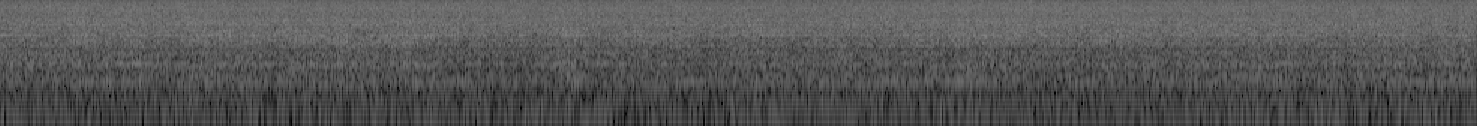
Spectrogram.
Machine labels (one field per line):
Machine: fan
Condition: abnormal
